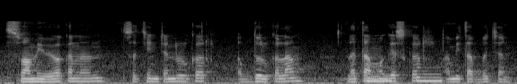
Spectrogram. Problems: background sounds at intervals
